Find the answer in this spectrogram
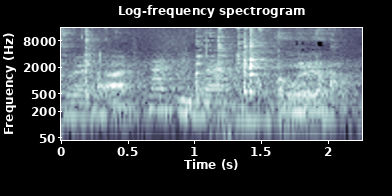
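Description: Metal spoon clinking and scraping against a bowl while eating, with a few sharp clinks.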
